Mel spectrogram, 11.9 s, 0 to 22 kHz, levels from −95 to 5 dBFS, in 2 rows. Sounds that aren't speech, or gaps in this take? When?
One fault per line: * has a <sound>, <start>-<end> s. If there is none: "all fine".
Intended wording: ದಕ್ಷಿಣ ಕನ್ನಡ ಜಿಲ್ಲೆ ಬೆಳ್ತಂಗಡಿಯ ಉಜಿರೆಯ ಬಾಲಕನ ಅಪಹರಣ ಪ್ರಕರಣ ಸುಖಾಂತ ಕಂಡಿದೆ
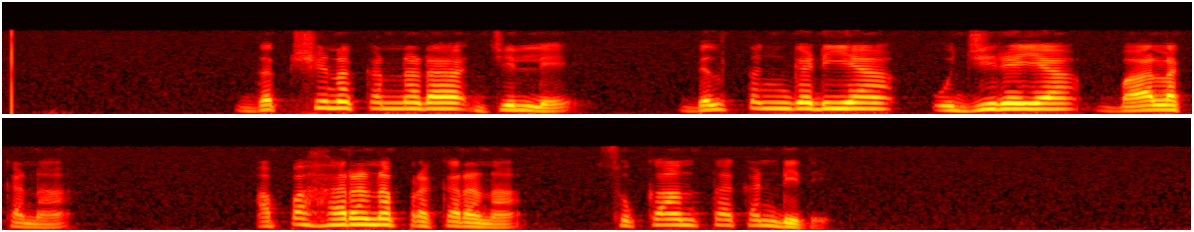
all fine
